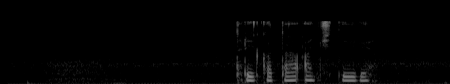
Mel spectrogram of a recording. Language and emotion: Russian, neutral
